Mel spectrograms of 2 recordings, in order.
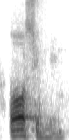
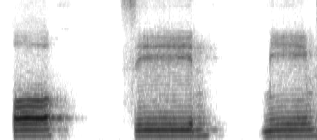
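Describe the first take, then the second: First: The letter names run together without a break. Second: Short silent stops separate the letter names. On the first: "Sebagai idgham riwayah" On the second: "membaca dengan saktah"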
